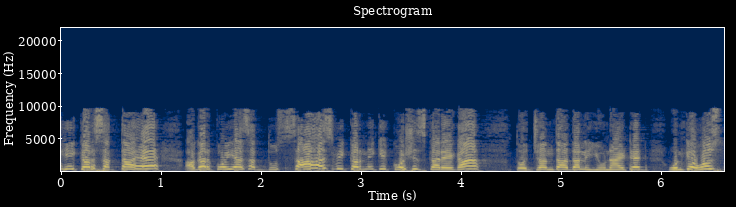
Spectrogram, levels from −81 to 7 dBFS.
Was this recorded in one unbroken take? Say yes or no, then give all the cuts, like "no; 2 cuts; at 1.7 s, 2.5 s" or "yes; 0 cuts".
yes; 0 cuts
